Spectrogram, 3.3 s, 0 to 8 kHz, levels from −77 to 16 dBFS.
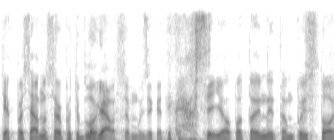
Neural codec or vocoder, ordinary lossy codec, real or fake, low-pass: none; AAC, 32 kbps; real; 7.2 kHz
